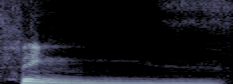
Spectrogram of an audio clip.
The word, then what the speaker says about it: things: I was teaching this to a client yesterday, the word things, and it is a Z sound at the end, things.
